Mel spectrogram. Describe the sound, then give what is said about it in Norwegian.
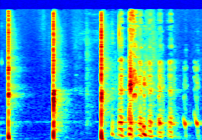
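A voice imitates the snapping of a dog's jaws as it bit at thread: three sharp, clacking mouth clicks spaced about a beat apart, followed by a stretch of fast, animated talking. “Så kan du sånn skikkelig sånn klappelyd når hun beit, for det er jo tråd så det er ikke noe å ta tak i.”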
